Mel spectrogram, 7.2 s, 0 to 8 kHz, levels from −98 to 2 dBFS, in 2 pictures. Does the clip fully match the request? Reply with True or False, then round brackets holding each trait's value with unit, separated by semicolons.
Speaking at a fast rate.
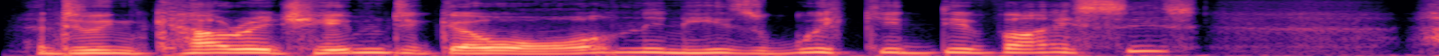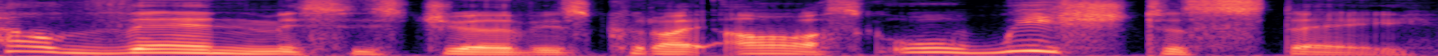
False (175 wpm)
